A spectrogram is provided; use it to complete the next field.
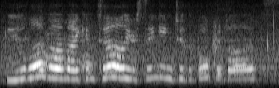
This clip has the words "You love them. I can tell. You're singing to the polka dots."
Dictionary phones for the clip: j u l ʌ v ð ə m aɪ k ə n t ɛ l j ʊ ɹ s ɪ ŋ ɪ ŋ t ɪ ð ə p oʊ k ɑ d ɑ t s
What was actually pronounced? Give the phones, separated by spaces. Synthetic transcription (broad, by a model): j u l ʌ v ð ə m aɪ k ə n t ɛ l j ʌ ɹ s ɪ ŋ ɪ ŋ t ɪ ð ə b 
